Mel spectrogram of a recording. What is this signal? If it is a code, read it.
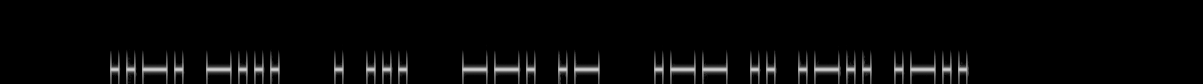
Morse code, heard as a keyed tone, about 15 wpm, 700 Hz. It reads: FB ES GA WILL
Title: Common QSO Phrases Encore 15wpm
